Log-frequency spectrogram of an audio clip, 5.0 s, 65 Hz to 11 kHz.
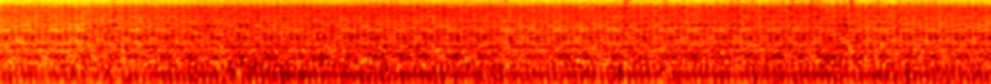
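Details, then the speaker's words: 2005 VW New Beetle TDI idling at startup with the AC off: harsh, gritty grinding from the serpentine belt area. The belt was already changed. The cause was a bent-shaft replacement alternator plus a weak original tensioner pulley, and replacing both stopped it. "I'm going to turn it on and we'll see if we can hear it definitely grinding in there"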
